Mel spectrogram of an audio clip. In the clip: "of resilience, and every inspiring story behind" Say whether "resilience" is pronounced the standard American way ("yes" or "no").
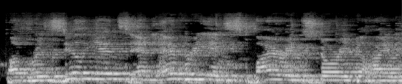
yes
